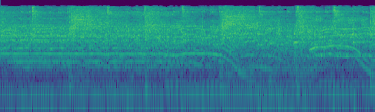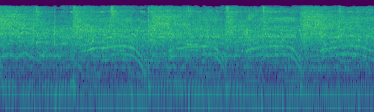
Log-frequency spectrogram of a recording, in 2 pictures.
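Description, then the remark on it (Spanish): A Croatian singer's wild, sustained scream rises and falls in repeated swooping wails over a loud, dense metal backing of distorted guitars and pounding drums, continuous and forceful throughout. “Dejándose la piel y las cuerdas vocales. Con un grito salvaje.”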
